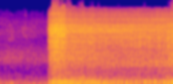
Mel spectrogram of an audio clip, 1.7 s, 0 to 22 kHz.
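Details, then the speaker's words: NA Mazda Miata MX-5 with crank-no-start, after replacing the crank angle sensor, sat about a month: half a second of quiet, then the engine catches at once and runs smooth and steady; normal start, diagnosis confirmed. "So after putting the crank angle sensor in, this is a moment of truth, if it will start or not. Yeah! Diagnosis was right."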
